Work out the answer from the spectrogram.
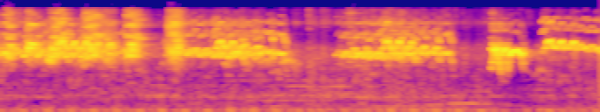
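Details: Young budgerigar chirping at food time: dense, scratchy chirps in quick bursts, a brief pause, then more raspy notes and a sharp squeak, with low hum beneath.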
